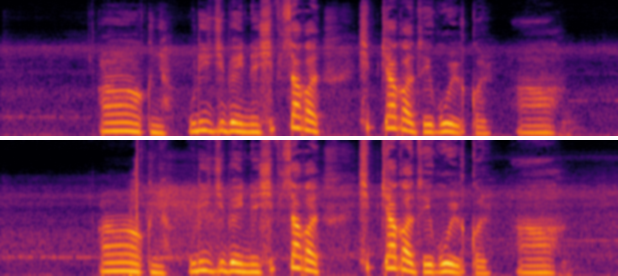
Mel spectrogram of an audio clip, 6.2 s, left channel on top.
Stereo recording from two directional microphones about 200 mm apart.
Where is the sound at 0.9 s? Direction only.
5° left (ahead or behind).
